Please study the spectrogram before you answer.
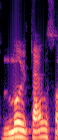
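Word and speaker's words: Malthouse: Et puis le troisième, euh, le troisième grand penseur est également américain, Edward Malthaus, on prononce Malthaus en anglais.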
